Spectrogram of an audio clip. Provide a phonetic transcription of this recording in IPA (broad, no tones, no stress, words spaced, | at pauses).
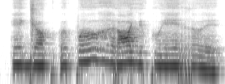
eɡʲɒkʷʔɵ pɤʊ̯ ɦəɾɒlʲɤkʷ jerɵɪ̯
